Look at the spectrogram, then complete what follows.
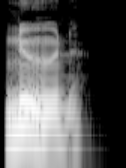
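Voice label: "noon", English; oxford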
